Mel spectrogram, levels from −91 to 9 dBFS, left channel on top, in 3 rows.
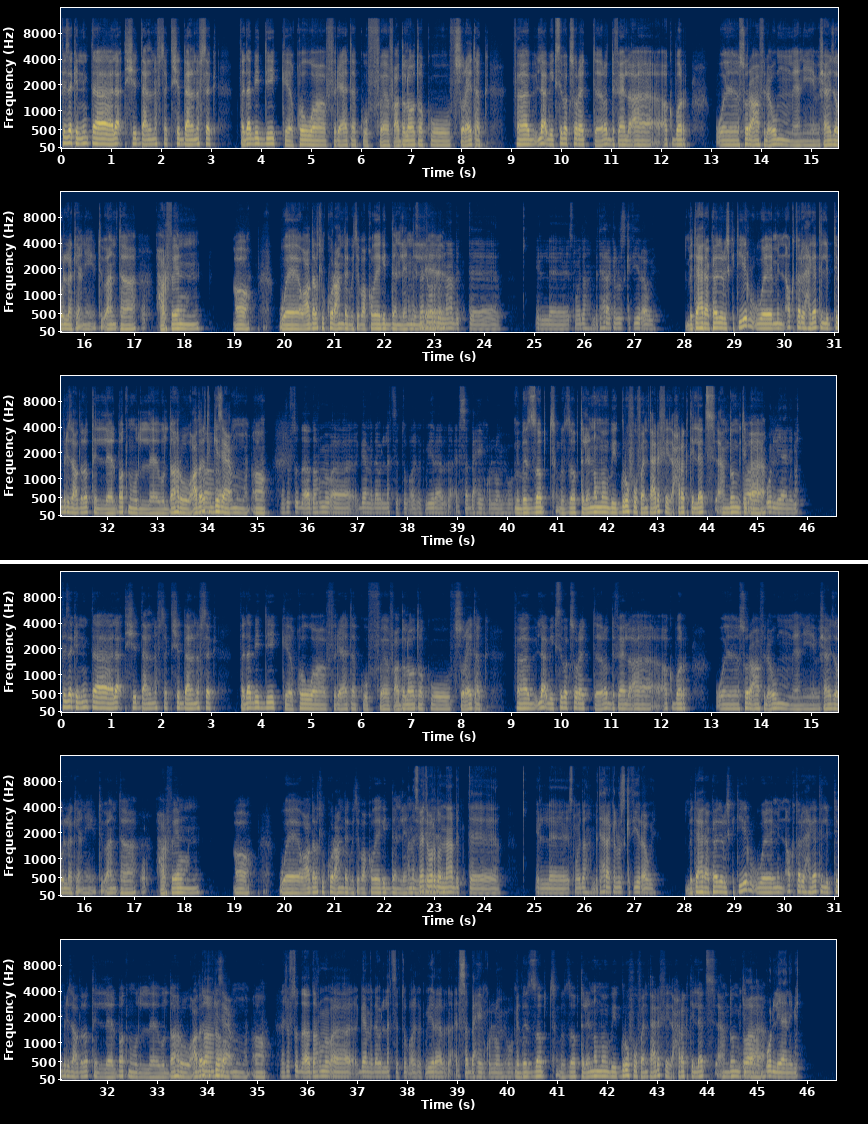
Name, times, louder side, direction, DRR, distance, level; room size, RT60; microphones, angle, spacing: voice 1, 0.0-3.0 3.6-8.4 9.1-12.5 13.1-17.0 17.5-18.3 19.0-19.3 19.6-23.2 28.0-35.2 40.1-45.2, left 4 dB, 45° left, 0.6 m, -22 dB
voice 2, 22.5-24.3 25.0-27.4 33.7-34.5 35.5-40.3 44.7-45.8, right 3 dB, 40° right, 0.6 m, -28 dB
8.2 x 7.2 x 8.0 m
head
